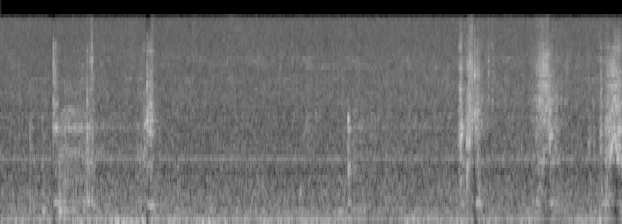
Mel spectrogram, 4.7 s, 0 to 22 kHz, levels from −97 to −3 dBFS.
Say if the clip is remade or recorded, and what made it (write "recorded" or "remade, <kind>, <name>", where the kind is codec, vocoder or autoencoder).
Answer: recorded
